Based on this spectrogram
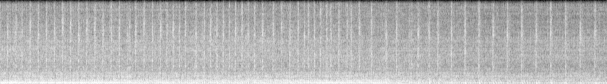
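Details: Victa two-stroke lawn mower rebuilt from two parts mowers, first test run after rebuild with new fuel tap (leaking slightly); fast, even buzz holding steady speed, no misses, surging or knocks; engine running healthy.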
